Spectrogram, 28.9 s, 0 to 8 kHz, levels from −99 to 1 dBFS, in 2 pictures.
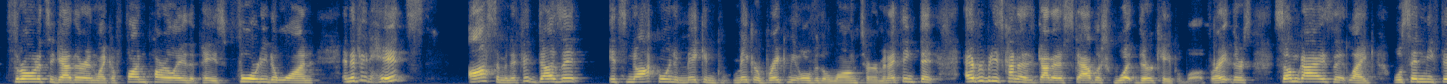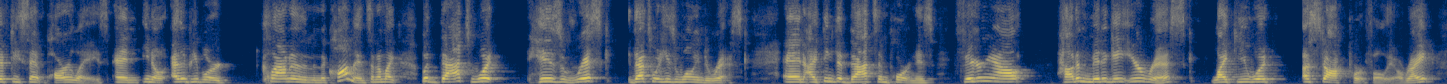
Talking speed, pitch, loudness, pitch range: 225 wpm, 245 Hz, -23 LUFS, 210-280 Hz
